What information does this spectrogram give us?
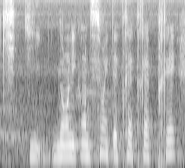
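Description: A woman's voice: low voice, steady tone, a little fast, mellow, slight background noise. A woman from Quebec, a poet guest in a radio interview, talking hesitantly with many fillers and restarts. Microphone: studio microphone.

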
